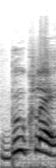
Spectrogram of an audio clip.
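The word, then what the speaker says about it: bouclé: it out phonetically okay boucle i got to remember that b-o-o-c-l-a-y right that's not how you really spell it but that's how you pronounce it so correct so boucle um it is fabulous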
